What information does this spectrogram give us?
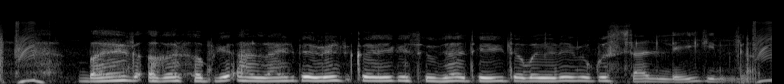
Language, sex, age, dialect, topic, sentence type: Bhojpuri, male, 18-24, Western, banking, question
